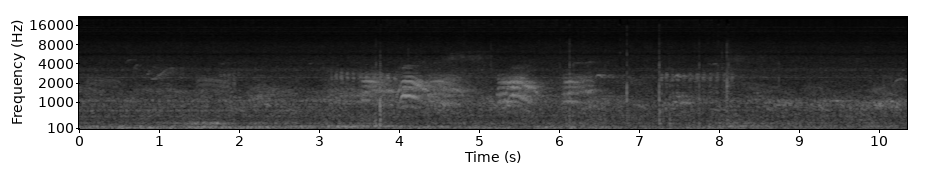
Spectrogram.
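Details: Cranes returning north on migration; a flock's rolling, trumpeting calls overlap in bursts, loudest between three and six seconds, over a steady low background rumble.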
